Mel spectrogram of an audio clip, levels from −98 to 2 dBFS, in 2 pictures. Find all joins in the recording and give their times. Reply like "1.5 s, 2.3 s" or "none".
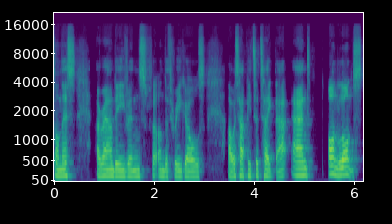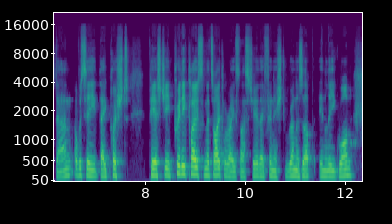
none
